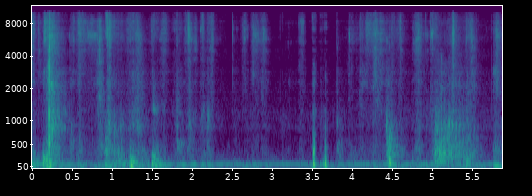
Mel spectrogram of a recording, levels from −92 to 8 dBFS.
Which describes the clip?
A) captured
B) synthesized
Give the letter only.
B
